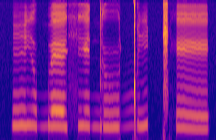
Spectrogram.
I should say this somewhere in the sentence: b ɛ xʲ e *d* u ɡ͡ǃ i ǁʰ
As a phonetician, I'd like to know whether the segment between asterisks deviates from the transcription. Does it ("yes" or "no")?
no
